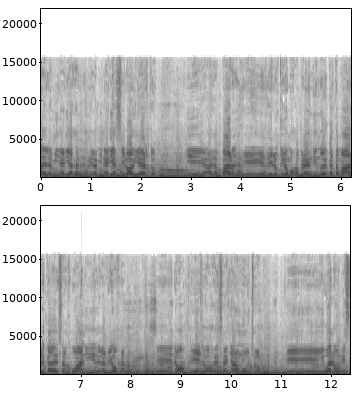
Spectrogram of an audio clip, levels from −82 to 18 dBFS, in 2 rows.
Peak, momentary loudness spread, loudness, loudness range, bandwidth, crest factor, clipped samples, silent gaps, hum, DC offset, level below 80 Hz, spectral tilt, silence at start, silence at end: 0 dBFS; 3 LU; -13 LUFS; 1 LU; 16 kHz; 14 dB; under 0.1%; none; none; under 0.1%; -30 dBFS; -5.5 dB/octave; 0 s; 0 s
